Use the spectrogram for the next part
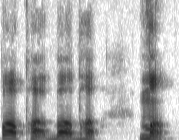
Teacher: हवा धक्के से जो है वो आप लोगों को एकदम हाथ में महसूस होगी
